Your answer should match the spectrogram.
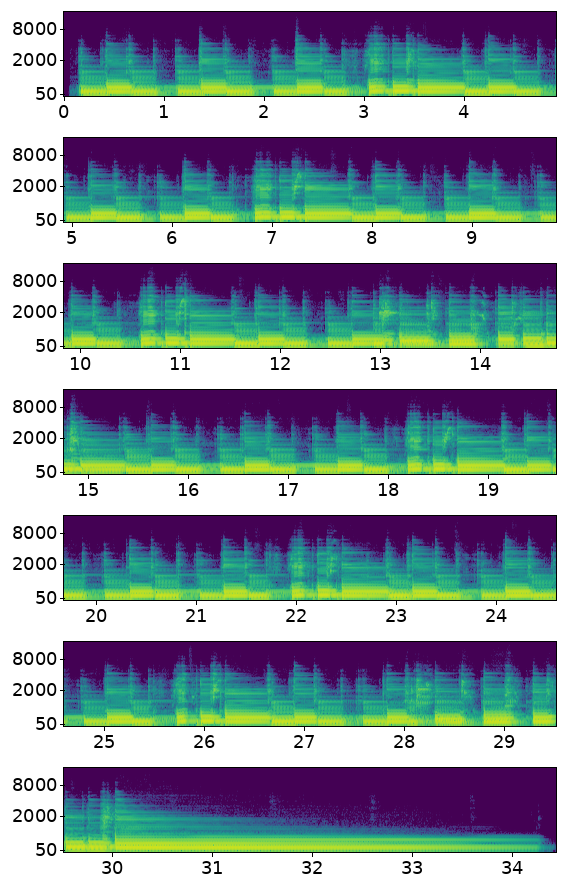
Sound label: Jazz Bass – clean, fingerstyle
